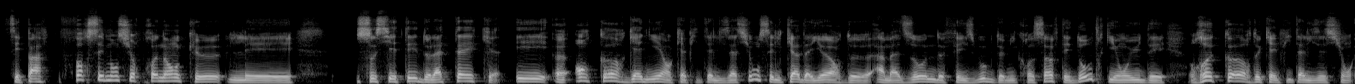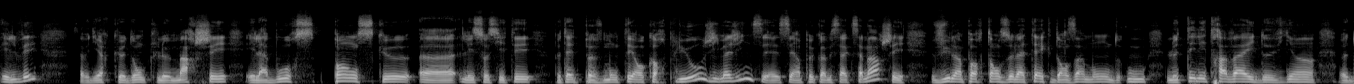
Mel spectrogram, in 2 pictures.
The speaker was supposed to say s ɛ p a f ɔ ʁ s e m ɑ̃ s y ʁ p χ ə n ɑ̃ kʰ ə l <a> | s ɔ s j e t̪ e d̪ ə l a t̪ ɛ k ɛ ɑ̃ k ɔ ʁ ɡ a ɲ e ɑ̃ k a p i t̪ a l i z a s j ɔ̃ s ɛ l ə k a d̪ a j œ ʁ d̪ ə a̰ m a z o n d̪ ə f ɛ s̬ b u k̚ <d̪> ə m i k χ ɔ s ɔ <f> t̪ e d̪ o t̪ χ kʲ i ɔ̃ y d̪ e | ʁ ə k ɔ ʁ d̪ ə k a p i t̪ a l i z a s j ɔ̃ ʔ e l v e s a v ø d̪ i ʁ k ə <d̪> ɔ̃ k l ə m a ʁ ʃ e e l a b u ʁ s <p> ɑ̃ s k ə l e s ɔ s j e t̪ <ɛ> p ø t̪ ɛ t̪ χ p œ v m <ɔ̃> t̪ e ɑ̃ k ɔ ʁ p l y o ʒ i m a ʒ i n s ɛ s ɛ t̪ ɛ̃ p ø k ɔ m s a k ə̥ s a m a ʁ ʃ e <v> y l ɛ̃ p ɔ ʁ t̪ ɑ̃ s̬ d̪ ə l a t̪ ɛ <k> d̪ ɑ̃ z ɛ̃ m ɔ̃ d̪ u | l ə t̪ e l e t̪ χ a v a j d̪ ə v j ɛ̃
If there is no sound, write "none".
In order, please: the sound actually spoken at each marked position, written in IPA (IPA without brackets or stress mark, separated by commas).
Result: e, d̪, f, d̪, p, e, ɔ̃, v, k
